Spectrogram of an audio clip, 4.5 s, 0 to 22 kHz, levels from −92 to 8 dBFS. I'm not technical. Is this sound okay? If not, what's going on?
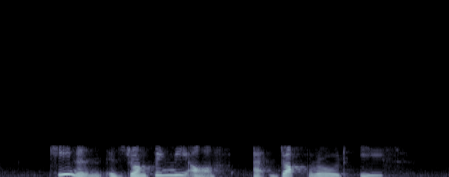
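No. All the way through, the speech sounds muffled and slightly rough and robotic, like a cheap internet phone call. That's the iLBC codec, a compression method built for voice calls. It keeps only the lower part of the sound, nothing above 4 kHz, so crisp, airy detail is gone. It also rebuilds the voice from a simplified model in 20 ms chunks, which gives it that synthetic edge.

At about 3.74 s there is a short glitch lasting roughly a tenth of a second, until about 3.84 s. The voice turns into a brief held, buzzy hum instead of continuing normally. That is lost iLBC frames: some of the data never arrived, and the decoder filled the hole by repeating the last bit of voice mixed with noise. The 80 ms gap fits about four missing chunks. Normal sound returns straight afterwards.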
